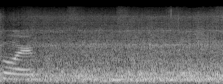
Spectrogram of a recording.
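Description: A short falling vocal sound from a woman at the start, then a loud, steady rushing noise with no clear tone.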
